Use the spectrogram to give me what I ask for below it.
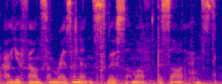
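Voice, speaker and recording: Slow, soft-spoken woman, half whispering. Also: deep voice, animated. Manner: soft, breathy, measured teaching delivery with deliberate pauses. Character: dark witch teacher, stern and aloof. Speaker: witch academy teacher in an ASMR roleplay. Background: ambient music.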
